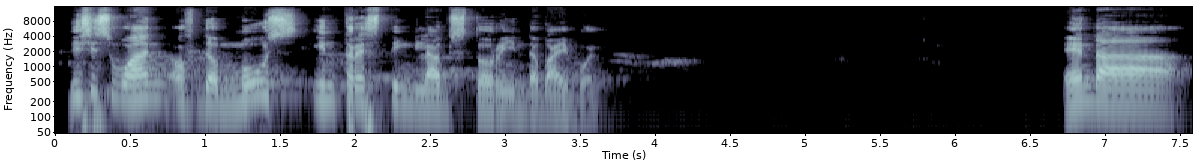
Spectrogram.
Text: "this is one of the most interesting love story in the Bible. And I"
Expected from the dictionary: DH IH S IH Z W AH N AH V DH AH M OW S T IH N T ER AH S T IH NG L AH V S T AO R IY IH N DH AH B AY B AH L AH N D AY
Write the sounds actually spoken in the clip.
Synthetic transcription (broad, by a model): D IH S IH S W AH N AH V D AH M OW S T IH N T ER AH S T IH NG L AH B S T AO R IY IH N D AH B AY B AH L AH N D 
